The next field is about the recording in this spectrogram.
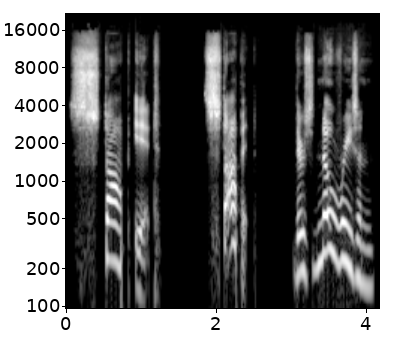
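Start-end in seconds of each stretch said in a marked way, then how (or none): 0.0-2.5 emphatic. Real, not acted. Coach demanding the defense stop.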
